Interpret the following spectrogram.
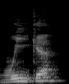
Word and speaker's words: Uyghur: Xinjiang province is 80% Uyghur, which counterintuitively is spelled U-Y-G-H-U-R.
